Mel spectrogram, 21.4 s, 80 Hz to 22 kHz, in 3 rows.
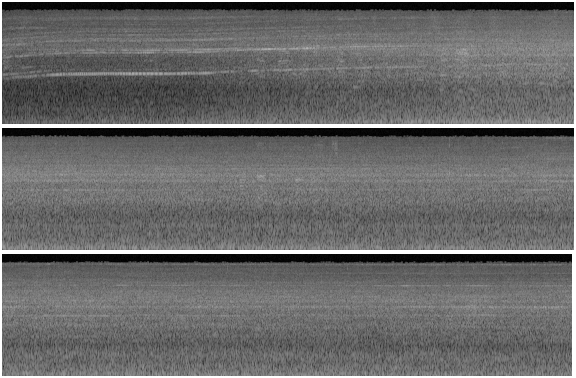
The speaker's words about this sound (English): Zero reference, this is takeoff sound of a DC-8.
